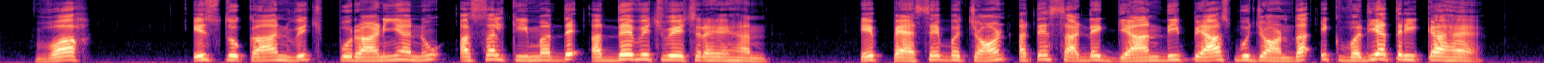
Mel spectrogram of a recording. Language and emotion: Punjabi, happy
